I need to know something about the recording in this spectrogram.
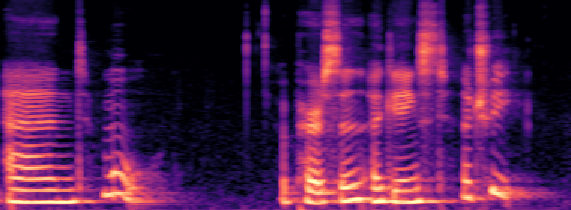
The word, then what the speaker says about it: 木: And this one would be pronounced as 木.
